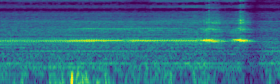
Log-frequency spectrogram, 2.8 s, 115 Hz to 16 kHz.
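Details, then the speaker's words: Record Power 1/4" spindle gouge turning wood: thin steady high-pitched screech with two sharper squeals as it bites, plus chatter felt through the tool. Cause is a flute ground too long; it needs grinding down and is unusable as is. "but I can hear and I can feel I can hear it screeching I can feel it a bit screechy and it is literally because it's too long a flu you've got too long a flute on it"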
